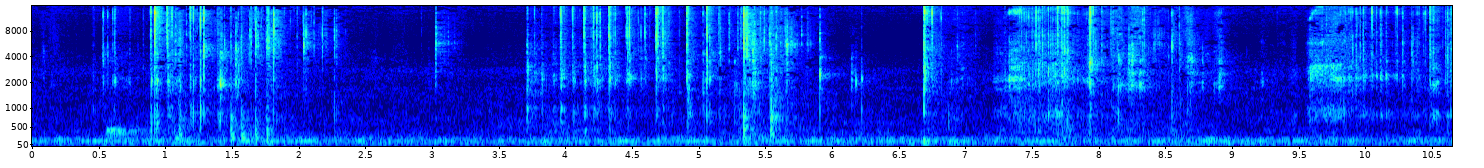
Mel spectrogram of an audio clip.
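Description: A solid lilac bar of soap, held in the hand, is shaved with a metal blade in scraping strokes across its face. The result is quiet bursts of dry, bright, crackling scrapes separated by short pauses, over a faint low hum.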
